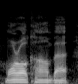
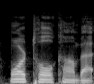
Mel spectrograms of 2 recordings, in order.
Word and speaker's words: Mortal Kombat: morale cut come on how hard is it say Mortal Kombat Mortal Kombat it's four syllables m'kay what michael kors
